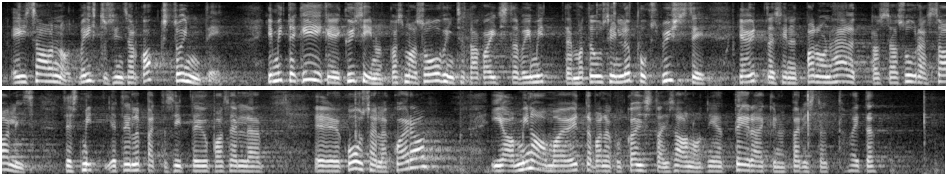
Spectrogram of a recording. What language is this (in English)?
Estonian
